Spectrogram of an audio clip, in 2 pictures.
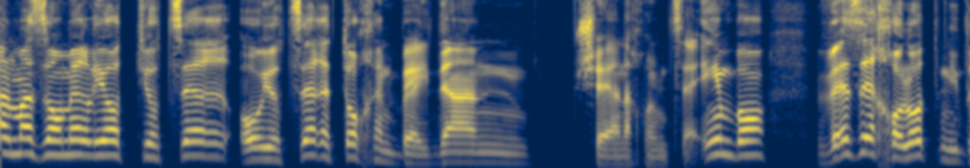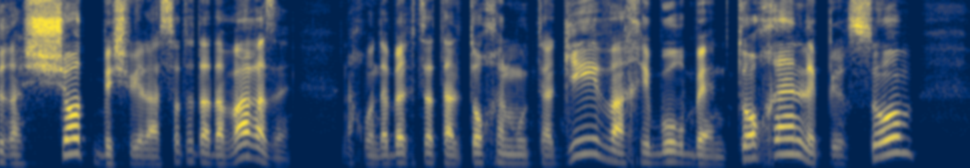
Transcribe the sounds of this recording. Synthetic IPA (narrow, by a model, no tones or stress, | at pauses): almazeo̞me̞ʁlijo̞t̪jo̞t͡se̞ʁojo̞t͡se̞ʁetːo̞χe̞nbeajd̪an | ʃe̞anaχnunimt͡sa̰ʔimbo̞ | veejzeje̞χo̞lo̞tnidʁaʃo̞tbiʃvilaːso̞te̞tadavaʁaze̞̰ | ana̰χnuned̪abe̞ʁkt͡satalto̞χe̞nmutaɡiveaχibuʁbe̞nto̞χe̞nle̞piʁsum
